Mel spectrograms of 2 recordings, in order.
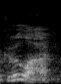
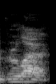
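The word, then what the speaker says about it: Gulak: versus Alicia Fox and Drew Kulak I'm sorry - drew Gerlach I mispronounced that drew Gerlach is going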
